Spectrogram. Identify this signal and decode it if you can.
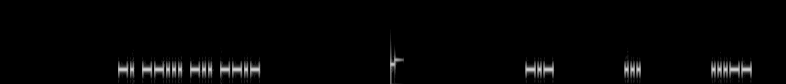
Morse code, heard as a keyed tone, about 40 wpm, spaced as for 19 wpm, 700 Hz. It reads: N7DQ KS3
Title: USA Call Signs - 4 Characters - 8x Character Spacing - 40wpm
